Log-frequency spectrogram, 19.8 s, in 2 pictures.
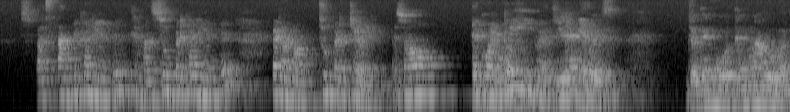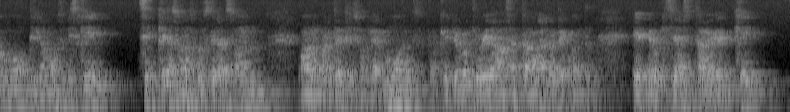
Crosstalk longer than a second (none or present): present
